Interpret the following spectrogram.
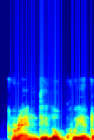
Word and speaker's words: grandiloquent: grandiloquent, grandiloquent or grandiloquent, both are okay.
